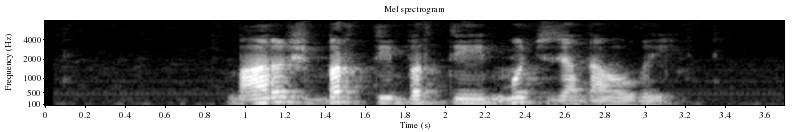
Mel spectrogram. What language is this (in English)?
Gujari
